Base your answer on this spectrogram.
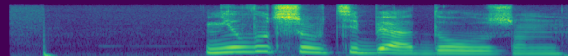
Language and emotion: Russian, neutral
